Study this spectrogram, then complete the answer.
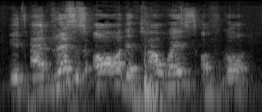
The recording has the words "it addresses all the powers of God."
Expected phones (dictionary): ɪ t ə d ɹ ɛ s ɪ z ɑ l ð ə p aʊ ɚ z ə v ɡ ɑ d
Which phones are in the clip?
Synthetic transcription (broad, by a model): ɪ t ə d ɹ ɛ s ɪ s ɑ l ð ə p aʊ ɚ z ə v ɡ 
